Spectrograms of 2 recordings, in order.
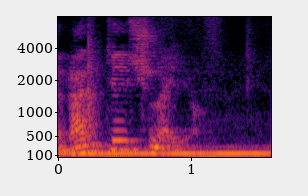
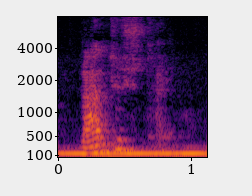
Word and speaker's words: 란트슈타이너: 란트슈나이어. 다시 란트슈타이어. 란트슈타이너. 이게 영어식 발음하고 이제 예전에 나왔던 그런 용어하고 약간 다르거든. 실제로 조금 차이가 나요.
